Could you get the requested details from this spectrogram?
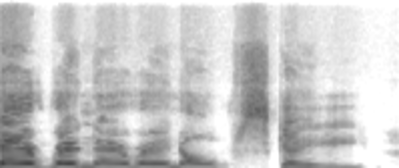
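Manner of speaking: very high, loud put-on British accent. Saying a film director's name just for fun, in a put-on british accent. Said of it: "fun to say in a British accent".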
